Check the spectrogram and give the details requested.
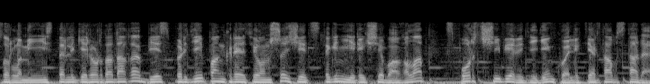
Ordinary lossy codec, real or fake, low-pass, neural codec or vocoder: none; real; 7.2 kHz; none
